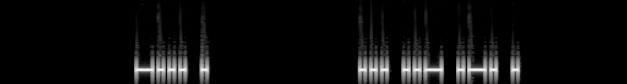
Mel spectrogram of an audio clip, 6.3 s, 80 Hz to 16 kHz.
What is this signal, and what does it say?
Morse code, heard as a keyed tone, about 21 wpm, 700 Hz. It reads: BE SURE
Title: 4x Word-Spacing - Sentences from Top 300 Words - 22wpm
